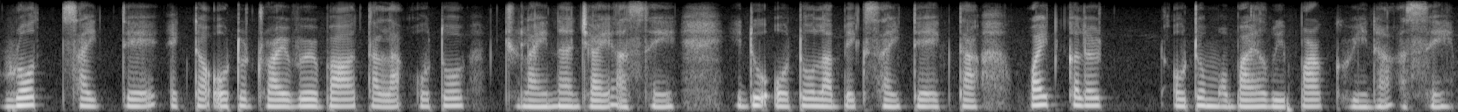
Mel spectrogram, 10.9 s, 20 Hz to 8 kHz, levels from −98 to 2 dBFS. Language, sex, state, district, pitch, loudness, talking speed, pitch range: Nagamese, female, Nagaland, Kohima, 180 Hz, -21 LUFS, 130 wpm, 175-190 Hz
